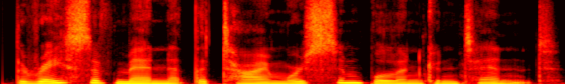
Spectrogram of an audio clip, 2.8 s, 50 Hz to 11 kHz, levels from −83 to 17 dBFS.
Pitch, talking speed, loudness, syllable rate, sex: 205 Hz, 235 wpm, -16 LUFS, 5.3 syllables/s, female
